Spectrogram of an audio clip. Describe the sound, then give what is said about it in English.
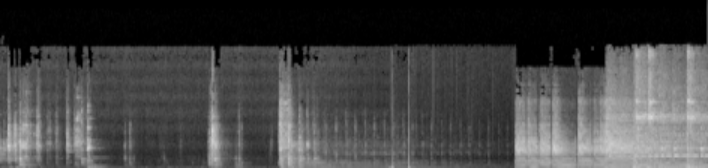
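A quarter drops into a jukebox: clattering, rattling mechanical clunks and scrapes come in bursts, then music starts abruptly and stays loud to the end. “So let's drop a quarter in the jukebox.”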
